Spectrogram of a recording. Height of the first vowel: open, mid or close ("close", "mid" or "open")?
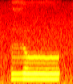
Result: close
